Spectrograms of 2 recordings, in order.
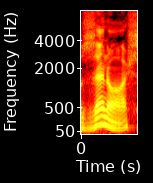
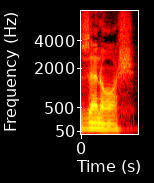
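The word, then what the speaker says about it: Xenosh: that is not trustworthy now zenosh spelled with an x is my code as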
